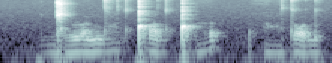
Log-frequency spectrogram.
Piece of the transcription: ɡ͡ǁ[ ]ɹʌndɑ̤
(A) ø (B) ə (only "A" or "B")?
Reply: B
